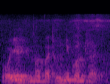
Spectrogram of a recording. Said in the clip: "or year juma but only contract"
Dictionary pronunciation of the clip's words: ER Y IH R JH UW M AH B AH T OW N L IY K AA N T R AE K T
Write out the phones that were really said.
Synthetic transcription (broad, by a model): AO Y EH JH UW M AH B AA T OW N IY K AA N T R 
